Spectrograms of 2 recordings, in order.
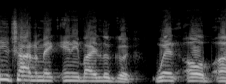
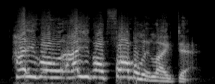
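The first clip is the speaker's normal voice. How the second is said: play-acted, very high, screaming hollering; 11 semitones higher than usual. Acting out viewers screaming at a journalist on TV: imitating someone screaming at TV. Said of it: "You screaming at it like it's a football game".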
